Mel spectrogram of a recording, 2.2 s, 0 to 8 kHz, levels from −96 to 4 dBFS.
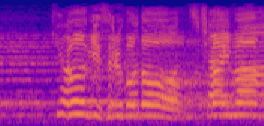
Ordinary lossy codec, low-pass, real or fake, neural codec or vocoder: none; 7.2 kHz; real; none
